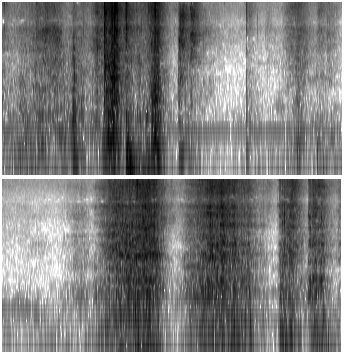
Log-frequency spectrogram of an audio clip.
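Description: Hands and scissors working at a cardboard firework box: a couple of knocks about a second in, a short pause, then scraping and rubbing as the box is turned and worked at with the scissors.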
